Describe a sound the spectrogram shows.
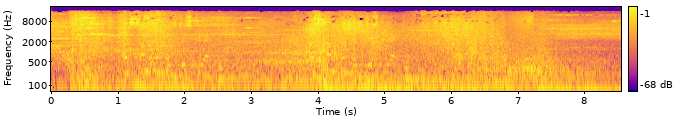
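Game battle effects crash and blast rapidly.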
